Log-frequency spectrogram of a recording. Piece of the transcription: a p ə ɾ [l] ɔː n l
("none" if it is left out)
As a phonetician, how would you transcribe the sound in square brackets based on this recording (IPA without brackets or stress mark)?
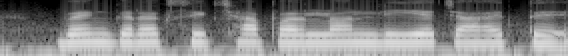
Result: l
